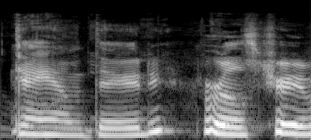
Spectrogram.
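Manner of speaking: usual speaking voice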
